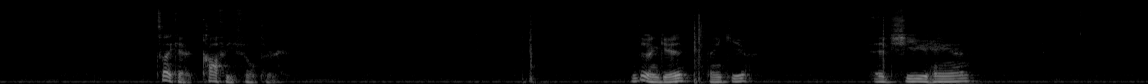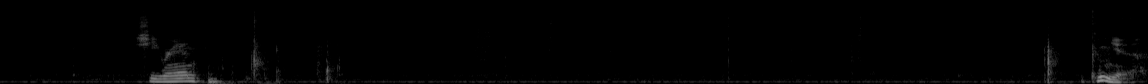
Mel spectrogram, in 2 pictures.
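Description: Trading cards rustle and slide softly against each other in hands.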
